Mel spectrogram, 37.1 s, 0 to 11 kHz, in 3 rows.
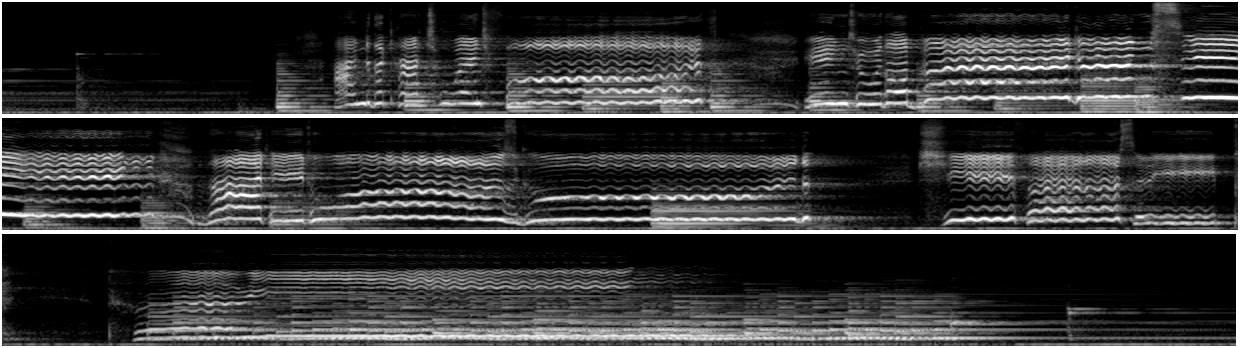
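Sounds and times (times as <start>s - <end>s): grand piano accompaniment: 0.0s - 20.5s, 26.3s - 37.0s
operatic female voice singing: 3.3s - 7.3s, 7.9s - 20.8s, 21.6s - 24.7s, 25.8s - 32.4s.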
